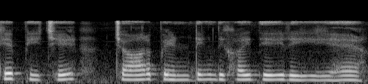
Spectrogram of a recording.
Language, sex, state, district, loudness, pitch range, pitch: Hindi, female, Uttar Pradesh, Saharanpur, -17 LUFS, 210-230 Hz, 220 Hz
